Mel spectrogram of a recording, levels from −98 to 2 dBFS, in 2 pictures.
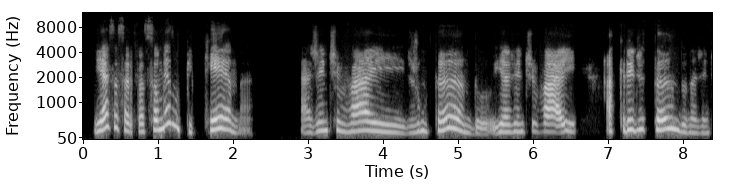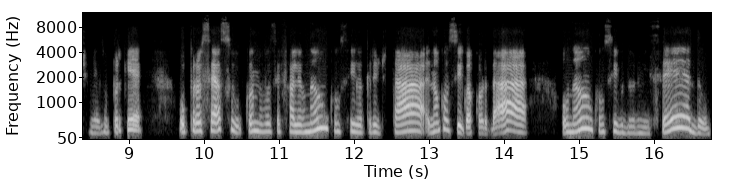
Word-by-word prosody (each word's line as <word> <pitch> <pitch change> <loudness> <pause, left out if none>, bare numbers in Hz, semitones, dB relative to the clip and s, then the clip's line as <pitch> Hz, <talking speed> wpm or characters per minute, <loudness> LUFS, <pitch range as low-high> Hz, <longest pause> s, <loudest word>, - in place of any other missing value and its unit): E 225 +4 +3
essa 320 +3 +5
satisfação, 225 -1 -1
mesmo 360 +4 +2
pequena, 255 +1 +1 0.6
a 185 - -7
gente 235 +5 -4
vai 220 -4 +1
juntando 215 - -1
e 210 - -1
a 200 0 0
gente 210 +1 -8
vai 205 0 +3 0.4
acreditando 265 -2 +1
na 180 -1 -9
gente 175 +3 -15
mesmo, 175 +1 -10
porque - - -1 0.5
o - - 0
processo 230 +2 0
quando 215 +1 -2
você 210 0 -7
fala: 200 -1 -2
"Eu 195 - -3
não 265 +9 +2
consigo 215 -4 -5
acreditar, 200 +4 +2
eu - - -6
não 220 +2 -2
consigo 275 +8 -2
acordar." 205 -7 +2 0.4
Ou: 180 - -3
"Não 270 +8 +1
consigo 200 -3 -8
dormir 175 -2 -12
cedo." 220 - +1
215 Hz, 130 wpm, -23 LUFS, 195-255 Hz, 0.6 s, essa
